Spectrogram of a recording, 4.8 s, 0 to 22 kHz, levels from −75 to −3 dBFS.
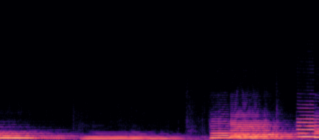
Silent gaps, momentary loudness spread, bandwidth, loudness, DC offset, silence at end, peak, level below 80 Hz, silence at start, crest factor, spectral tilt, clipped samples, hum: none; 13 LU; 7.6 kHz; -19 LUFS; under 0.1%; 0 s; -6 dBFS; -58 dBFS; 0 s; 12 dB; -5 dB/octave; under 0.1%; none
